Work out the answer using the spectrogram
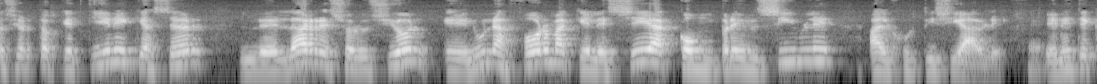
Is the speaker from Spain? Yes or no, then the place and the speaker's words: no; Río Negro, Argentina; Yo vengo de Río Negro, vos lo sabés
